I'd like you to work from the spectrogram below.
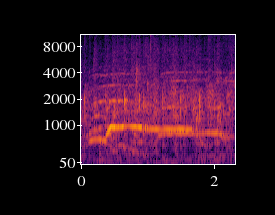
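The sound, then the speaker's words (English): A live audience claps steadily for a couple of seconds for a Riotcast Network co-founder coming up, a dense wash of applause with a sustained high whistle-like tone running through it. “So, big round of applause for Rob.”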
